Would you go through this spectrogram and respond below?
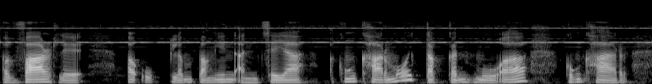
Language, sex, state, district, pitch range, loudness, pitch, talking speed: Mizo, male, Mizoram, Aizawl, 100-115 Hz, -23 LUFS, 110 Hz, 165 wpm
